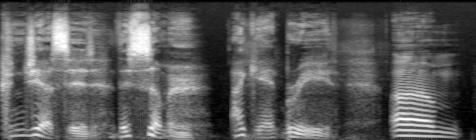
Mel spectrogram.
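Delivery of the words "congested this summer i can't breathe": film trailer announcer delivery. Joking about being congested, in a movie trailer voice. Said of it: "like a movie trailer voice".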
